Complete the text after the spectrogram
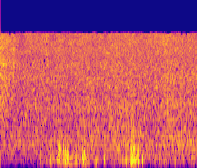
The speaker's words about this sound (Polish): to tak naprawdę promenada wisząca nad wodą. Targana falą, zmoczona falą i dziś w zasadzie ciężko przejść ją suchą stopą.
